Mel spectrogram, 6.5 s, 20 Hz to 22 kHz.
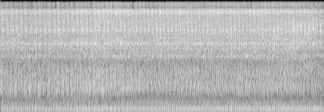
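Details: GM 4104 bus, Detroit Diesel 6-71, cold start around 35–40°F: loud diesel idle with uneven loose knocking rattle over firing beat; generator mounting bolts found ridiculously loose, tightened, likely explains oil leak.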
